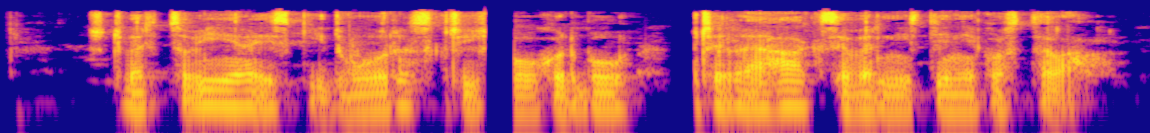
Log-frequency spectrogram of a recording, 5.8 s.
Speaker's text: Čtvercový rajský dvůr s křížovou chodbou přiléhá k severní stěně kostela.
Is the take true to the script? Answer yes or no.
yes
